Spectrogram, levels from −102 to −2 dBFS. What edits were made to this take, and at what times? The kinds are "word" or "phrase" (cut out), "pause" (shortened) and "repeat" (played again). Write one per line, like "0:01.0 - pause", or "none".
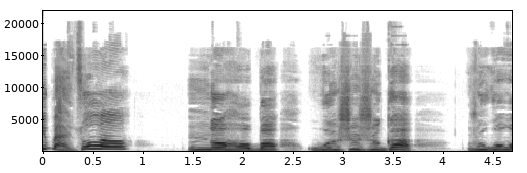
none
